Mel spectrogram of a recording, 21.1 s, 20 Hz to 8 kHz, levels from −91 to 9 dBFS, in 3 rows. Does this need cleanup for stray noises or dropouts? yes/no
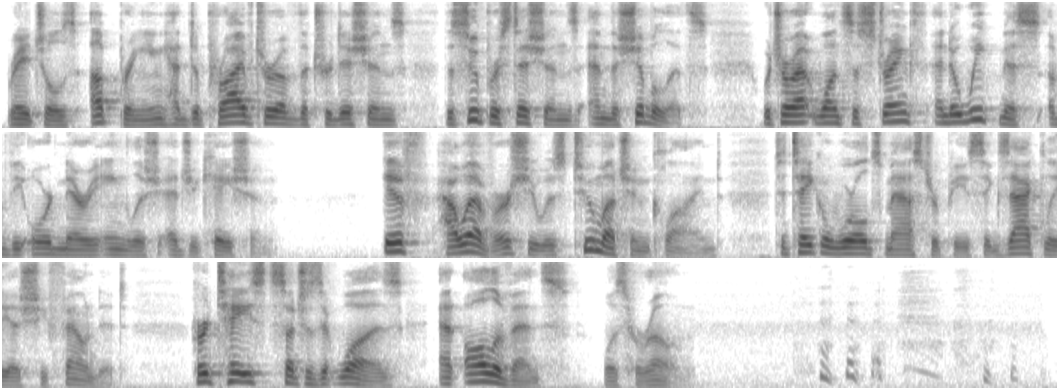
yes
